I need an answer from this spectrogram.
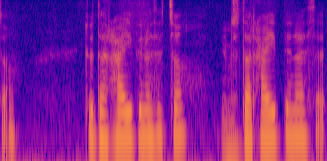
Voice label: "rhaib", Welsh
